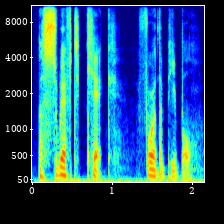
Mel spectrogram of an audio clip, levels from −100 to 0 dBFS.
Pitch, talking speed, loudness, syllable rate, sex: 115 Hz, 165 wpm, -24 LUFS, 4.0 syllables/s, male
